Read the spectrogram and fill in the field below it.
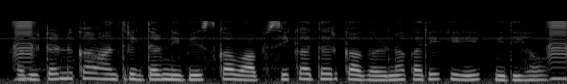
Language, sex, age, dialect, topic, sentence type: Bhojpuri, female, 25-30, Western, banking, statement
